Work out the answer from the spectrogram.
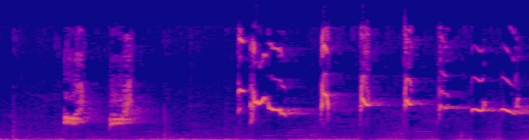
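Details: Oriental magpie-robin imitating hummingbird, bearded bird and lovebird: two harsh chirps, then a sliding whistle and a series of sharp, evenly spaced whistled notes.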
